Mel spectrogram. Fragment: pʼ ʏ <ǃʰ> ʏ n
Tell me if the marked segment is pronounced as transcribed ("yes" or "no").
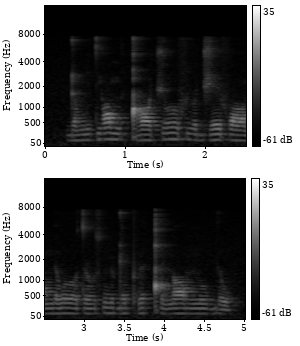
yes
